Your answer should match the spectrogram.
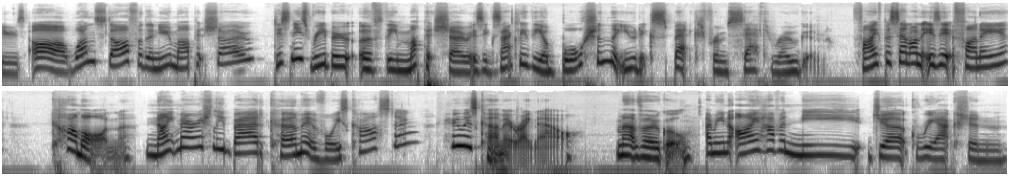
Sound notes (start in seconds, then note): none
